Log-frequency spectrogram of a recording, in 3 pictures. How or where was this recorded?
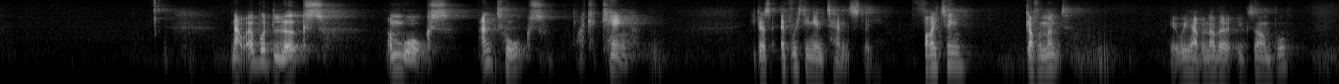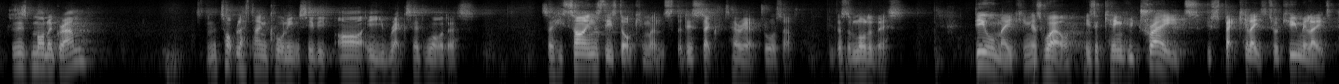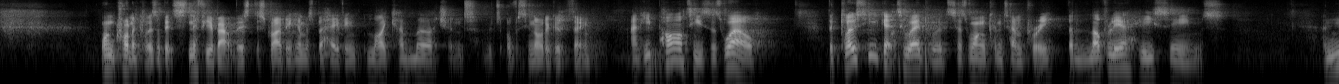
live audience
